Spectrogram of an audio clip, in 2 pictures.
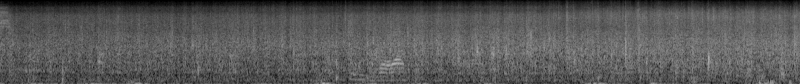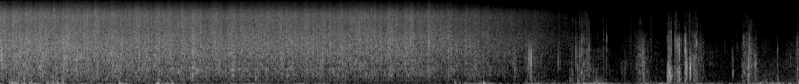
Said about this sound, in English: A small cascade. A small cascade of water that's just finding an uneven route down the cliff face and ending up right here in a little pretty, pristine, clean stream. Watching a nice little waterfall. Coursing over the rocks.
